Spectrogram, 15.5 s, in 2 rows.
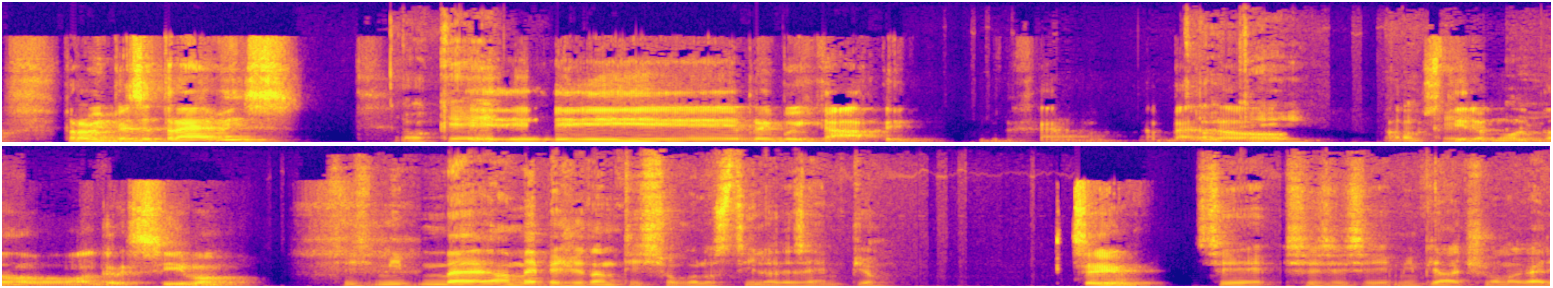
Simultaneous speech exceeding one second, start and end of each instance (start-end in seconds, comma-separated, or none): none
